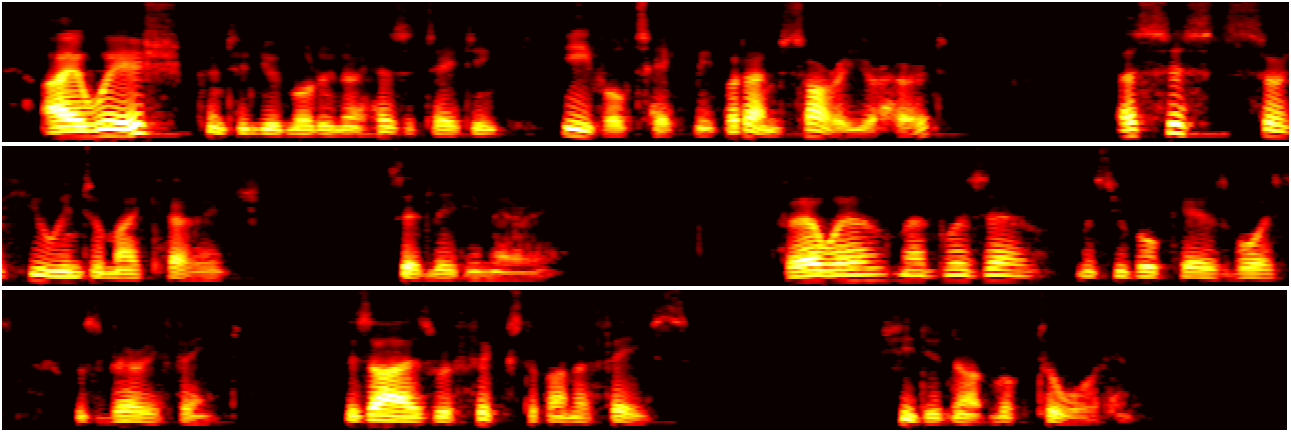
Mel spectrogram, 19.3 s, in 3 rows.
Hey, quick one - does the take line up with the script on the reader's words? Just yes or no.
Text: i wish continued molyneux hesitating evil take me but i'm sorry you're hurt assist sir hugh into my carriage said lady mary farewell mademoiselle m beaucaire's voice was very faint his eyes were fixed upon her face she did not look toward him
yes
